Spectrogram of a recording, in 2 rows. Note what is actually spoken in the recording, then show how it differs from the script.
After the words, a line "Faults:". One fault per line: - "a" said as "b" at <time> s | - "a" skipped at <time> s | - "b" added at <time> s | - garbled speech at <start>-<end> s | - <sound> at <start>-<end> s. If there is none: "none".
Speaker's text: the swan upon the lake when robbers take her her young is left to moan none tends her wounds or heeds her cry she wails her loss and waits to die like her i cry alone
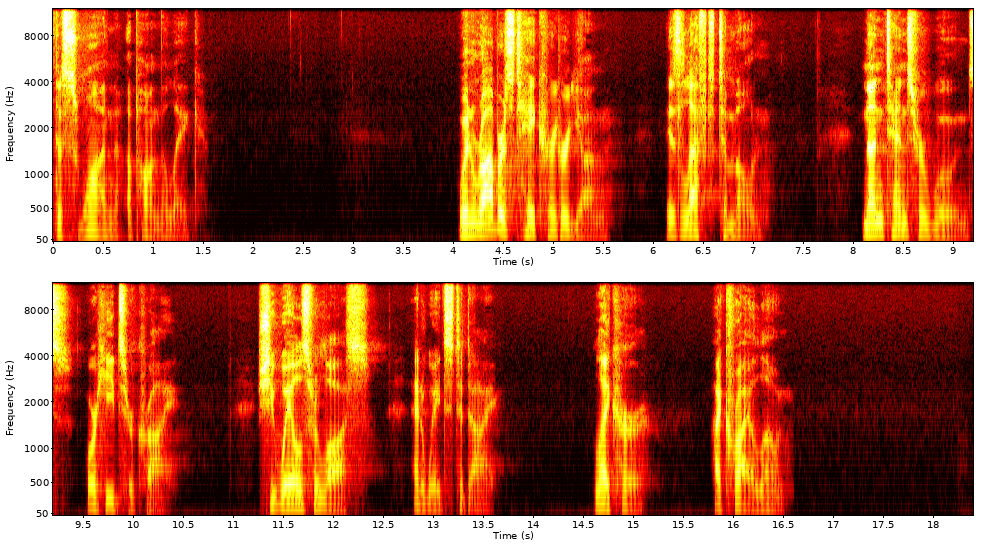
the swan upon the lake when robbers take her her young is left to moan none tends her wounds or heeds her cry she wails her loss and waits to die like her i cry alone
Faults:
none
